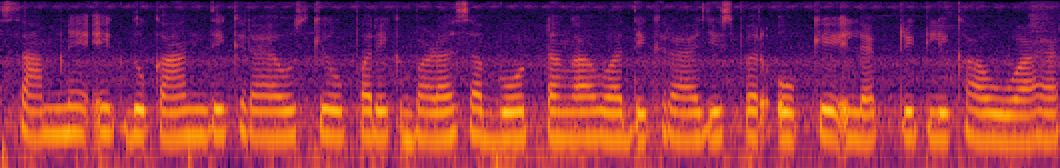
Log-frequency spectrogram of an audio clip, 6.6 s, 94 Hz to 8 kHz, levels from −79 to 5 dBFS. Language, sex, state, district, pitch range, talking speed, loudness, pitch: Hindi, female, Chhattisgarh, Korba, 205-220 Hz, 215 wpm, -14 LUFS, 210 Hz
